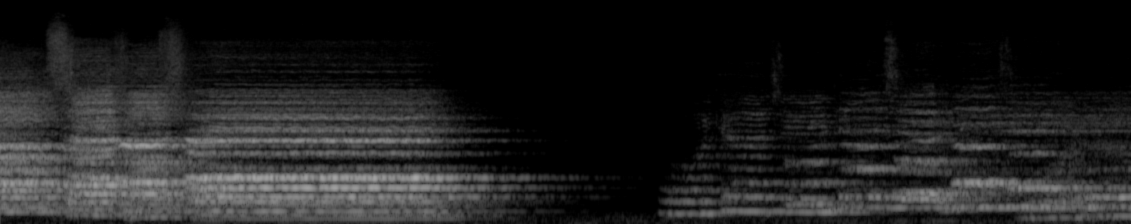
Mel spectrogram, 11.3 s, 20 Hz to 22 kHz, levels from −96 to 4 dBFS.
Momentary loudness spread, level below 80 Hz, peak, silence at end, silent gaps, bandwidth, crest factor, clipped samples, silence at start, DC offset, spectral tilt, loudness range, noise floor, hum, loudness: 20 LU; -86 dBFS; -24 dBFS; 0 s; none; 14.5 kHz; 18 dB; under 0.1%; 0 s; under 0.1%; -4 dB/octave; 22 LU; -83 dBFS; none; -38 LUFS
